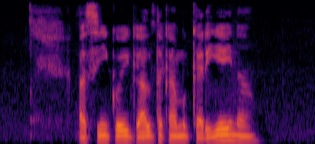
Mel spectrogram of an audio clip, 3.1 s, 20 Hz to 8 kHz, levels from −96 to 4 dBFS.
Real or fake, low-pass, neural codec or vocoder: real; 7.2 kHz; none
